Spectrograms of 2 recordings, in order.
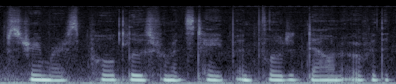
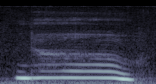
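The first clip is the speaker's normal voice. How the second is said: a high, drawn-out cry of no; anguished scream; 7 semitones higher than usual. Acted. Girl seeing her dead friend, screaming in despair. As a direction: wail it in disbelief.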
